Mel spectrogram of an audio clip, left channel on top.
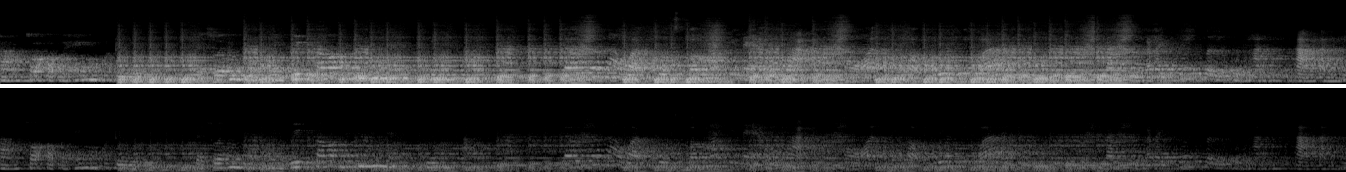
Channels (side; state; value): right; quieter; 16.4 dB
